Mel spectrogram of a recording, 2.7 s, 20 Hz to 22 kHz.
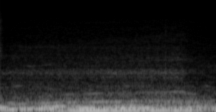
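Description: The engine of a Komatsu 785-7 dump truck held at 1200 RPM during a brake and retarder test gives a deep, steady, loud rumbling drone with a slight throb throughout.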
